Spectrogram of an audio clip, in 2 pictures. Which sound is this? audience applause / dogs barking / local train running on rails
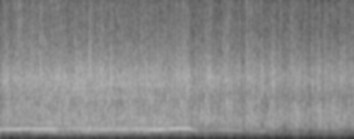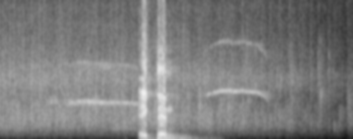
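audience applause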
